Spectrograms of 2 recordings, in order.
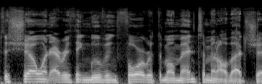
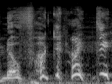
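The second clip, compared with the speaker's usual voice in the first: high and laughing through it. Retold or imitated. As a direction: laugh out the clueless answer. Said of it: "I go".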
